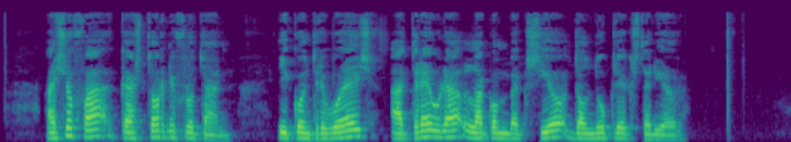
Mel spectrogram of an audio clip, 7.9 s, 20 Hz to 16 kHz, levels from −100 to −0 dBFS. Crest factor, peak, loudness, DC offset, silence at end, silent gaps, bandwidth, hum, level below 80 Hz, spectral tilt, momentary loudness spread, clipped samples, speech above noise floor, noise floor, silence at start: 18 dB; -8 dBFS; -26 LUFS; under 0.1%; 1.1 s; none; 11.5 kHz; none; -72 dBFS; -6.5 dB/octave; 9 LU; under 0.1%; 53 dB; -78 dBFS; 0.45 s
